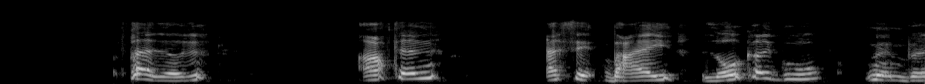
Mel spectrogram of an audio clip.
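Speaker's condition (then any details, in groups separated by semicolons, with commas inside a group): Cerebral palsy; affects voice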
